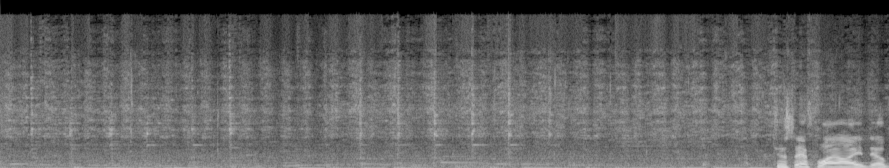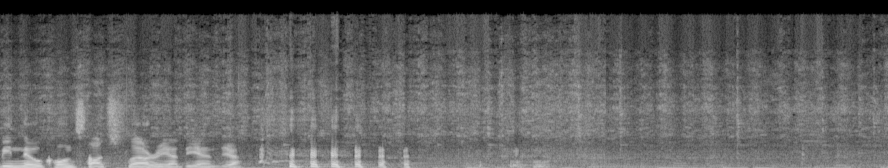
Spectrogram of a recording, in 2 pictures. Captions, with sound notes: Just FYI, there'll be no cornstarch slurry at the end, yeah? [laughs]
